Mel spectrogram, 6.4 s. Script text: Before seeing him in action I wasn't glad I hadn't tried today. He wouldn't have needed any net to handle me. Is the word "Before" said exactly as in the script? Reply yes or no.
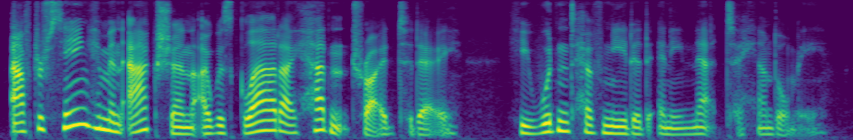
no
